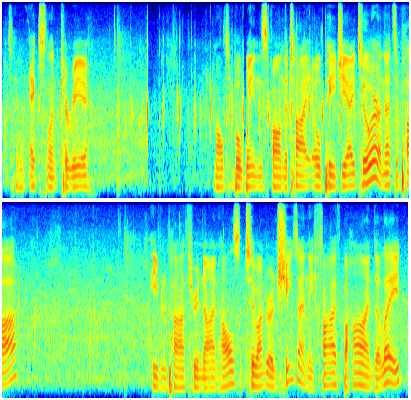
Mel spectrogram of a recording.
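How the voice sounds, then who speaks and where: A man's voice: medium pitch, moderate pace, pauses often, background noise. A man giving live television golf commentary as a commentator.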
